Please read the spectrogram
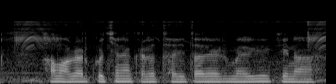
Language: Bhojpuri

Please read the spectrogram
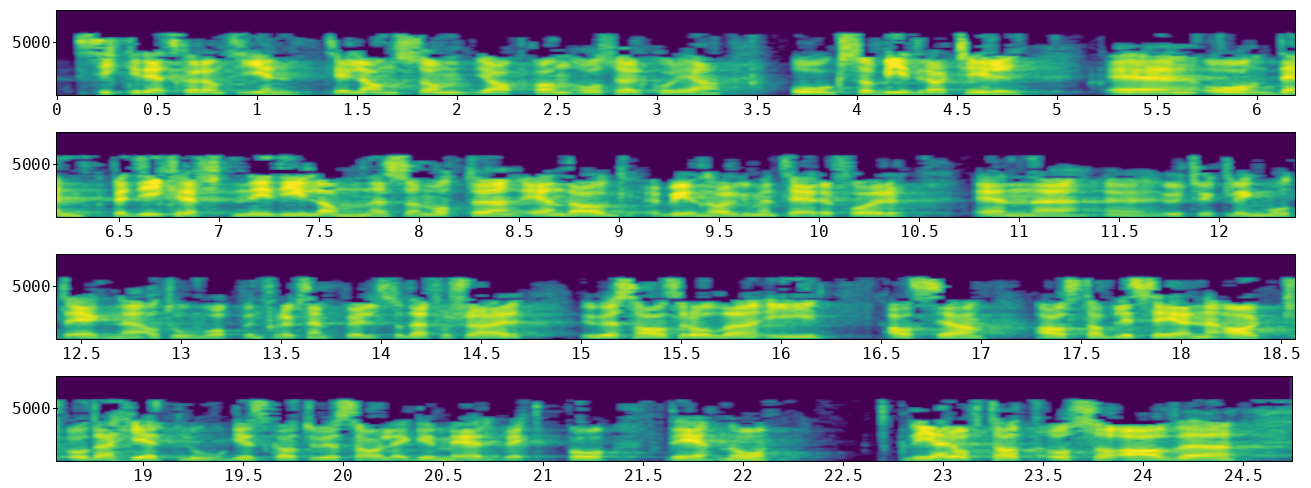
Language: Norwegian Bokmål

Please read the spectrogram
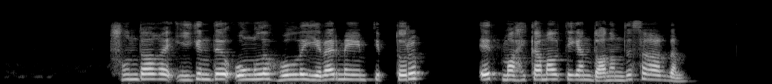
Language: Bashkir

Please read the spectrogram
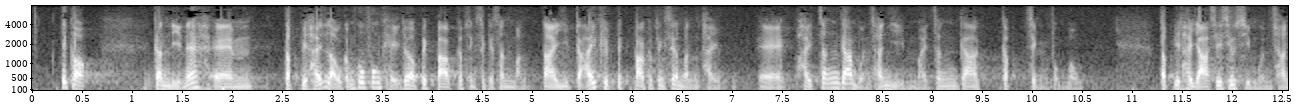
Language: Cantonese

